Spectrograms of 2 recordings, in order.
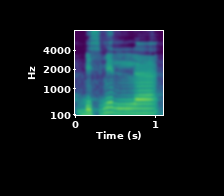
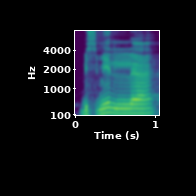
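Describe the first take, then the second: The two takes are said the same way.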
